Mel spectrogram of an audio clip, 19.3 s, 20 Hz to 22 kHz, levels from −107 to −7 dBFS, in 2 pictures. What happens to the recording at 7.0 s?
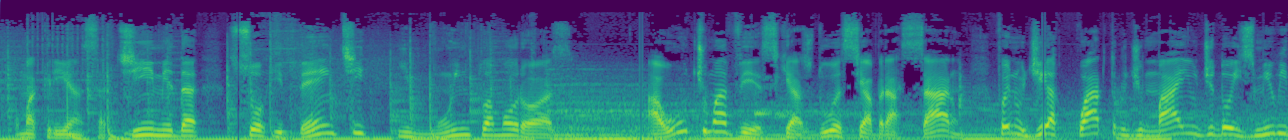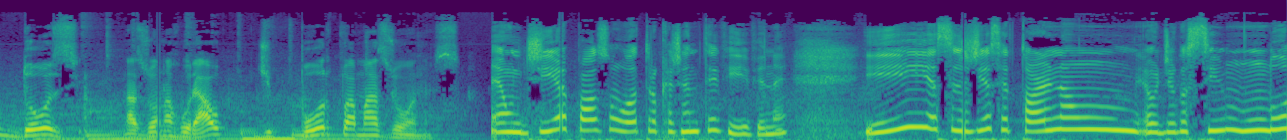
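Nothing goes wrong at 7.0 s; the audio runs on intact through that moment, with no dropout, click or other fault.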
